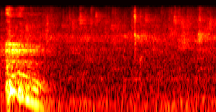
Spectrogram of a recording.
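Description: A man clears his throat once, a short vocal sound falling in pitch, then faint room tone.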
